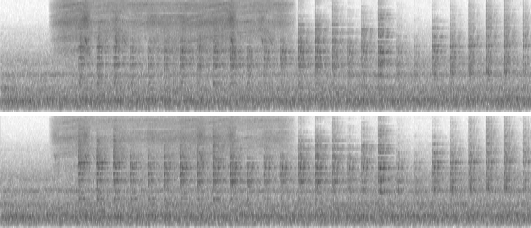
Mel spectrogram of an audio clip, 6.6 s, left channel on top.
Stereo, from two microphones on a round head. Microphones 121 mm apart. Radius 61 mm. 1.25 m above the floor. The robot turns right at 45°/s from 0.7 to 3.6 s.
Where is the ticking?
70° right (ahead or behind), 8 m; by 6.5 s 5° left (ahead or behind), 8 m.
